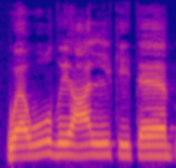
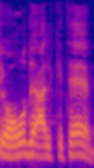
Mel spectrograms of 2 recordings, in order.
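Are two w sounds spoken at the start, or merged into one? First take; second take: two; merged. First: Two separate w sounds are heard at the start. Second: The two w sounds merge into one. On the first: The speaker calls it right. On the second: The speaker calls it wrong.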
